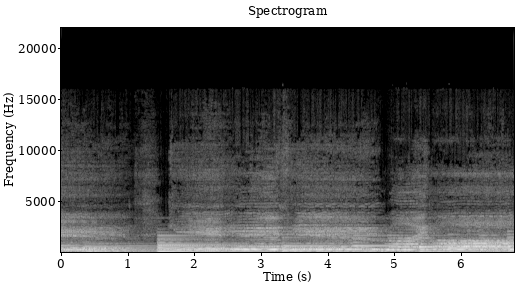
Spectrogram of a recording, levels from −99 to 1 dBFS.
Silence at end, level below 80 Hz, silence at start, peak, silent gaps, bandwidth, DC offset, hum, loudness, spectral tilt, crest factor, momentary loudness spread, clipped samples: 0 s; -40 dBFS; 0 s; -4 dBFS; none; 11 kHz; under 0.1%; none; -19 LUFS; -7.5 dB/octave; 14 dB; 8 LU; under 0.1%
